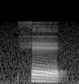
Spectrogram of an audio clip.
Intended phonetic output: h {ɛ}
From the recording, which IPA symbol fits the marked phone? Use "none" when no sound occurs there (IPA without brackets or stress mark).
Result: ɛ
